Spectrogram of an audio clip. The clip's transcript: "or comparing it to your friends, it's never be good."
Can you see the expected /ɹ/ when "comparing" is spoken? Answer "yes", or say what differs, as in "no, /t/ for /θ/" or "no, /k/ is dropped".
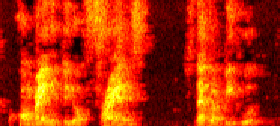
no, /ɹ/ is dropped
